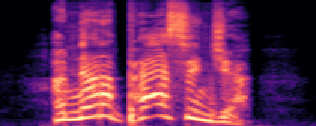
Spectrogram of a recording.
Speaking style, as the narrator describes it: panted Zaphod

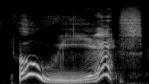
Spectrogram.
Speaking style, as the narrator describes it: squealed the little robot

